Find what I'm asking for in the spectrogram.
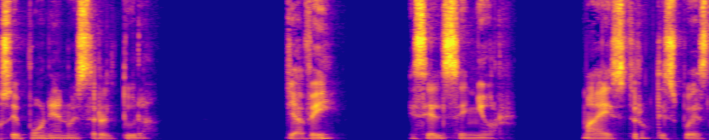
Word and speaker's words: Yahvé: No tiene vocales, así que cuando tratamos de pronunciarlo, suena como Yahvé o Jehová.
